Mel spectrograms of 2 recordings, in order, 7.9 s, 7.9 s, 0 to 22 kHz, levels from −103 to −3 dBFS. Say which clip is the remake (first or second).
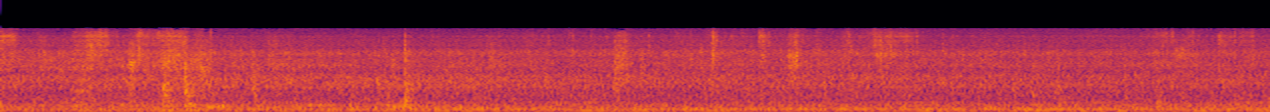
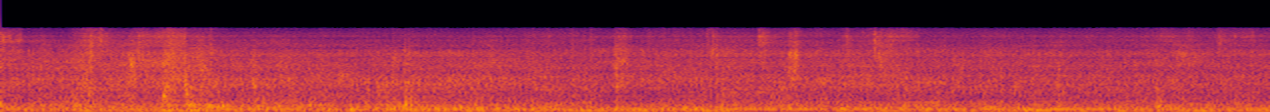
second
